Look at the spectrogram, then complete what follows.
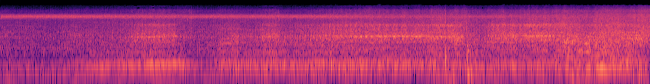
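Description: Four-wheel drive's engine revving under load as it is driven up over an obstacle. The revs rise about two seconds in, ease off briefly, then build again and stay up until near the end.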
